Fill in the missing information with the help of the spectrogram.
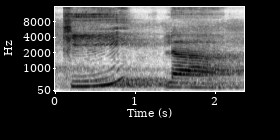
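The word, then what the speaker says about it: किल: So ki, la, kil. This is long pronunciation, children. Ki, la, kil. This is short pronunciation, kil. This is long pronunciation, keel.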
